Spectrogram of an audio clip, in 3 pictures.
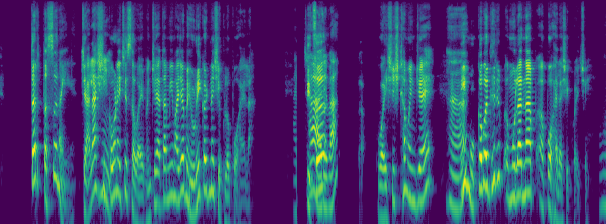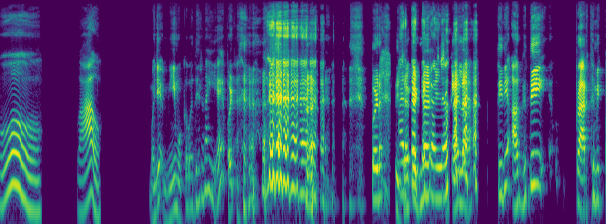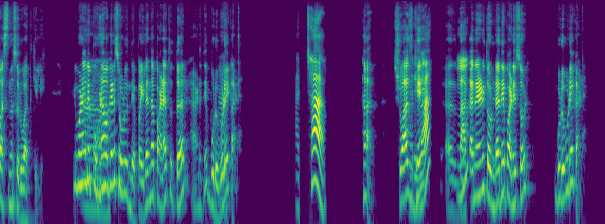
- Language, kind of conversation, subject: Marathi, podcast, कोर्स, पुस्तक किंवा व्हिडिओ कशा प्रकारे निवडता?
- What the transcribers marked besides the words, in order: other background noise; laugh; chuckle; laugh; tapping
